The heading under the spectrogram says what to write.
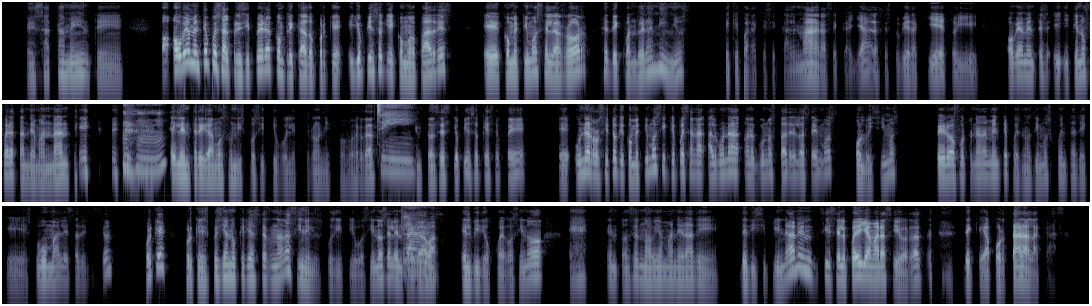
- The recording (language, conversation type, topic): Spanish, podcast, ¿Cómo equilibras el trabajo y la vida familiar sin volverte loco?
- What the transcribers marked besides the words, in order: chuckle; chuckle; tapping; chuckle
